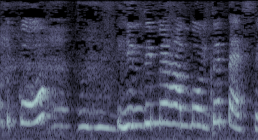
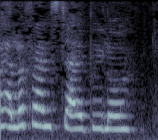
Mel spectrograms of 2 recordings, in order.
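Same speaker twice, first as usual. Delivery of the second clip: ordinary talk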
